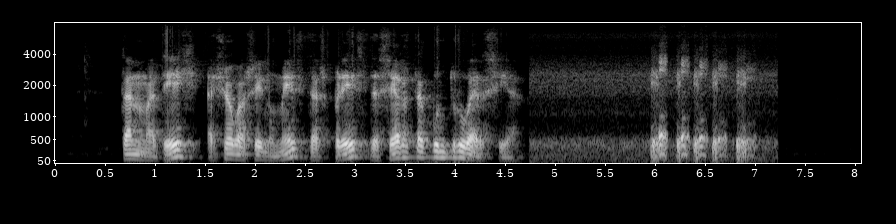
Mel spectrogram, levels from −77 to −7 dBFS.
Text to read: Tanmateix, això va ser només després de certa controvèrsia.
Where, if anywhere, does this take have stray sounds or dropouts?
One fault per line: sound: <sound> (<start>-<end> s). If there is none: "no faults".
sound: laugh (5.9-7.0 s)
